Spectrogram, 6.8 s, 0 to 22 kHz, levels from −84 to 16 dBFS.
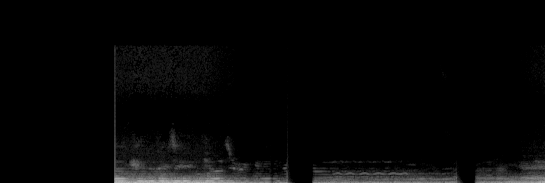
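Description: The recording began late, a cut-off start: digital silence runs until 1.44 s, then the sound enters mid-event with no natural attack, abruptly switched on. At 3.37 s a late packet emptied the jitter buffer, a short stall; the last sound is held for about 34 ms, then resumes with nothing missing. From 3.59 to 3.94 s and again from 5.71 to 5.97 s there is a call audio freeze, likely from packets held up in transit draining the buffer. Each time, the final sound is drawn out as a fading buzz or hiss that drops into silence, for about 220 ms and 150 ms respectively, before the audio picks up where it stopped.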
